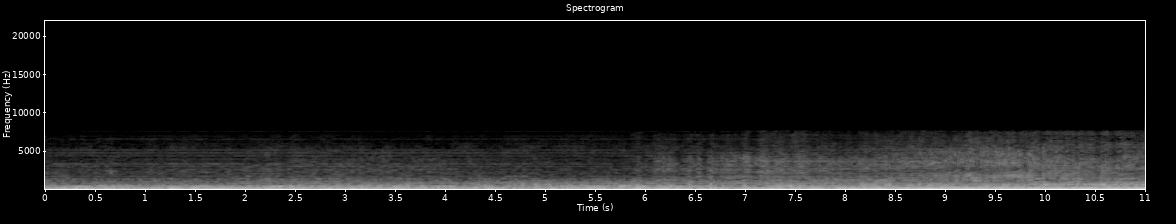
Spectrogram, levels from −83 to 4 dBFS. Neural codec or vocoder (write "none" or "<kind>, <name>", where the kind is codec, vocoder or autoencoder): vocoder, HiFi-GAN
